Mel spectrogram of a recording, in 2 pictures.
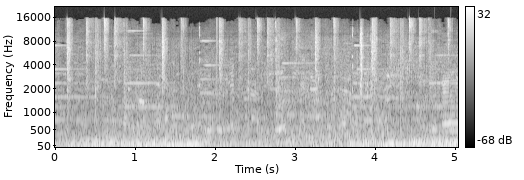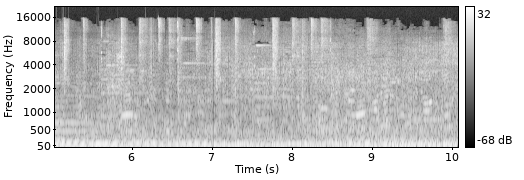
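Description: Deep engine drone of a river cruise boat, rising in pitch about four seconds in and then holding steady, with passengers chattering around it.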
